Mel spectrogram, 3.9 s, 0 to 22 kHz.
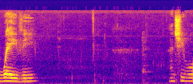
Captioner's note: pauses for 3 seconds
